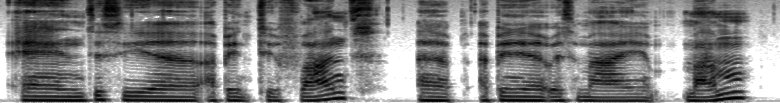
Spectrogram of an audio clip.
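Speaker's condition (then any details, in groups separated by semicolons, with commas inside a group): Down syndrome; 20-year-old man; speech not always clear, word-finding difficulty, helped when listeners wait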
